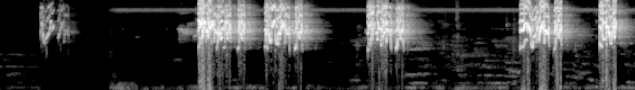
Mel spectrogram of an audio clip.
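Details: After a faint chirp, a lovebird lets out five loud, rasping screeches in groups, a call said to goad other lovebirds into fighting. The background is otherwise quiet.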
